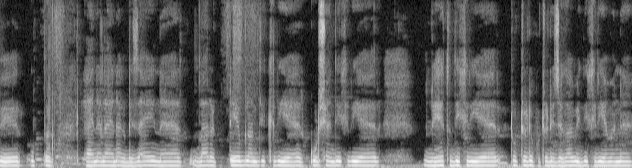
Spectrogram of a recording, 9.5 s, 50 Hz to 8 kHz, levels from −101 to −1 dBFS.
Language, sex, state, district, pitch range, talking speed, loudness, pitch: Marwari, female, Rajasthan, Nagaur, 190-200 Hz, 165 wpm, -14 LUFS, 195 Hz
